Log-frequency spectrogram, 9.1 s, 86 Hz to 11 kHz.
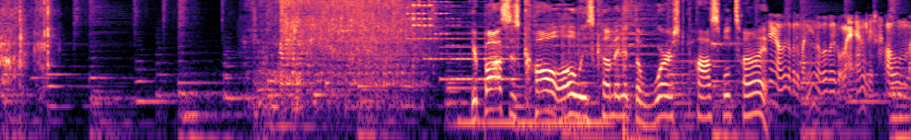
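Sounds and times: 
toilet flushing with rushing gurgling water: 2.4s - 4.2s
speech: 4.7s - 8.1s, 8.9s - 9.1s.

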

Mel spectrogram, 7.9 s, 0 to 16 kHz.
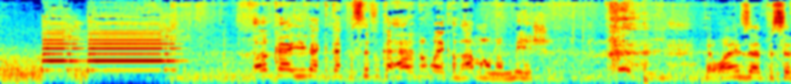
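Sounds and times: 
road rumble inside a moving car in traffic: 0.0s - 7.9s
loud sustained car horn blast: 0.4s - 2.0s
speech: 2.6s - 7.9s.

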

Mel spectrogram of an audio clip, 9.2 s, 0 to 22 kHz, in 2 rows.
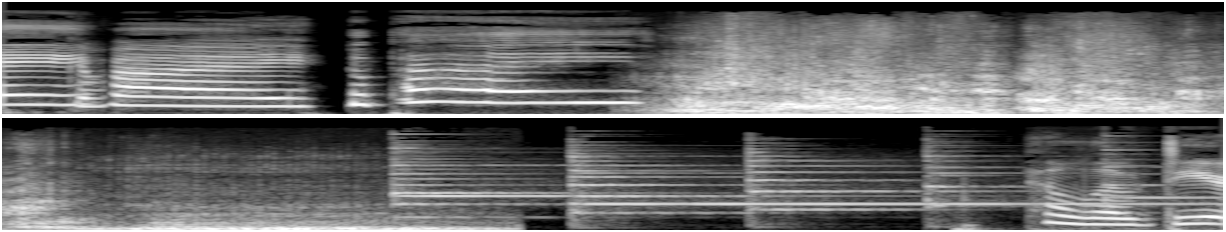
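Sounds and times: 
speech: 0.4s - 1.7s, 8.5s - 9.1s
lion roaring: 2.4s - 6.2s.

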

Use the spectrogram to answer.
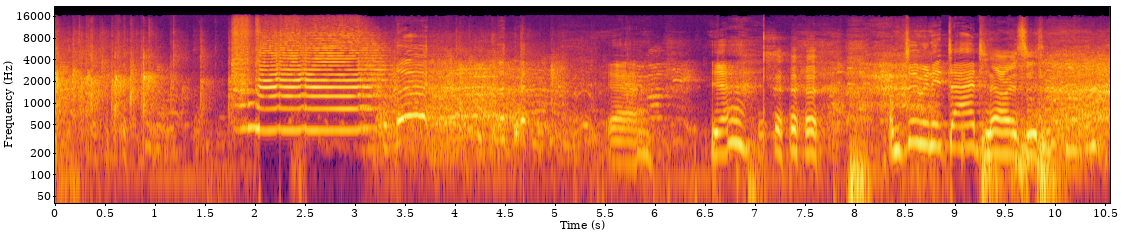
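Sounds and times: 
air horn blast marking a quiz game winner: 1.8s - 3.6s
laughter: 3.1s - 6.1s, 6.7s - 10.5s
speech: 5.6s - 10.2s.

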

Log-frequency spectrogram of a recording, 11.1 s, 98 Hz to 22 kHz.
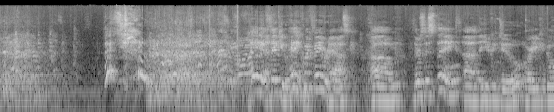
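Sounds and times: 
people laughing: 0.0s - 6.2s
loud sneeze from an allergy attack: 2.1s - 3.0s
speech: 5.9s - 11.0s.

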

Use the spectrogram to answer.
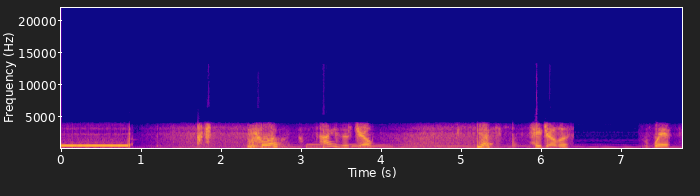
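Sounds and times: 
ringback tone over a phone line: 0.0s - 0.9s
speech: 2.5s - 4.0s, 5.2s - 5.4s, 6.0s - 6.5s, 7.3s - 7.7s.

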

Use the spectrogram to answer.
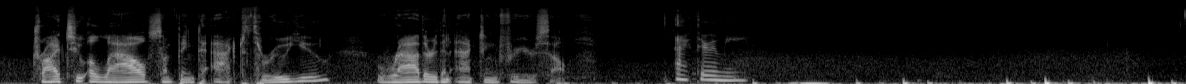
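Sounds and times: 
faint hiss: 0.0s - 11.8s
speech: 0.4s - 6.0s, 6.8s - 7.6s
low heartbeat in paired beats: 7.8s - 11.8s.

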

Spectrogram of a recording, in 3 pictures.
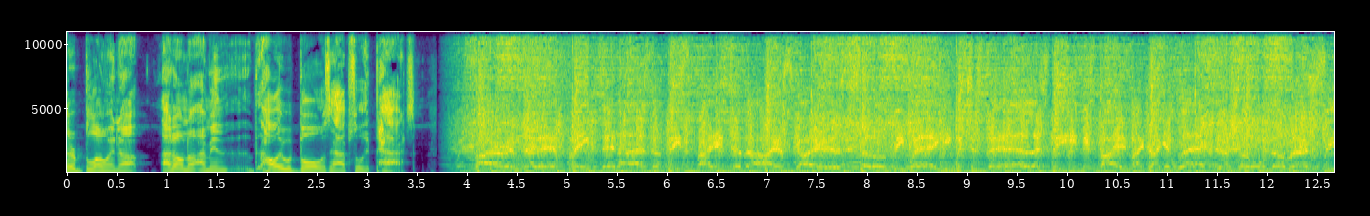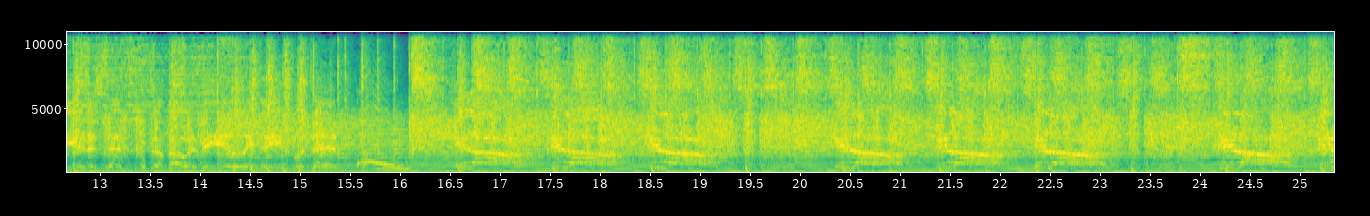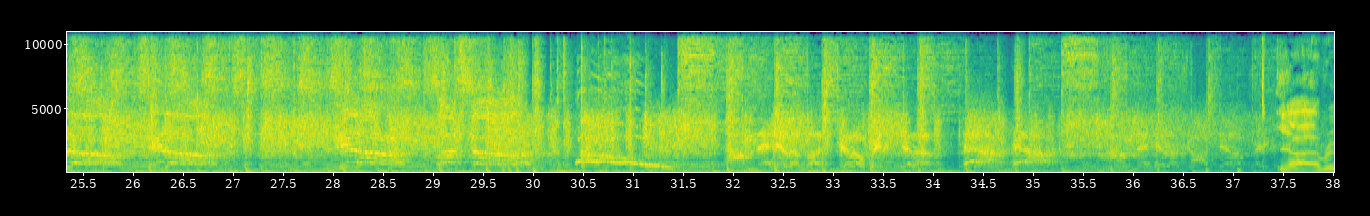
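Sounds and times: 
speech: 0.0s - 16.3s, 37.5s - 38.0s
packed concert crowd shouting a song chorus: 3.8s - 4.9s, 16.6s - 19.3s, 20.3s - 23.2s, 24.2s - 27.0s, 28.0s - 31.4s, 32.0s - 35.3s
loud live rock music: 3.8s - 38.0s.

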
